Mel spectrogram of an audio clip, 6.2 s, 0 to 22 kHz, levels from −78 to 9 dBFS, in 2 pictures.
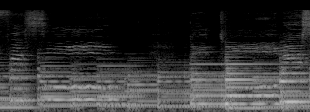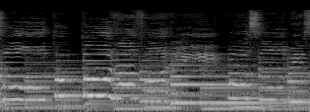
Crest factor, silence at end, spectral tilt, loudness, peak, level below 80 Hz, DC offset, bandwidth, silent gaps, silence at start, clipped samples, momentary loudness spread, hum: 16 dB; 0 s; -6 dB/octave; -18 LUFS; -2 dBFS; -50 dBFS; under 0.1%; 15.5 kHz; none; 0 s; under 0.1%; 12 LU; none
